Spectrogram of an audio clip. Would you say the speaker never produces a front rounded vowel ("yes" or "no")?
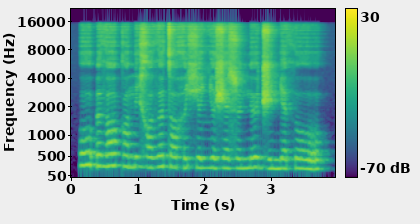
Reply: no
